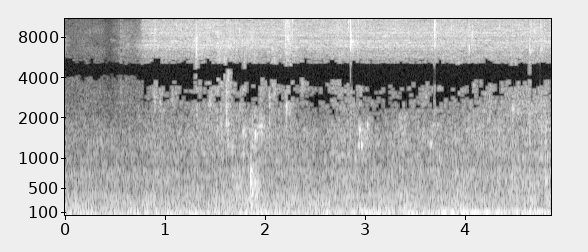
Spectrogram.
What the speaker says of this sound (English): you asked me about the 7 steps to hand washing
